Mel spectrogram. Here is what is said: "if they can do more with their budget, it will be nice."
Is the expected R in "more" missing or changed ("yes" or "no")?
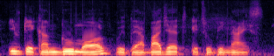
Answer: yes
